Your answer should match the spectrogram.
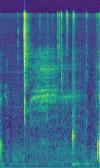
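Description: A colouring book being closed and handled: a sharp click about half a second in, faint paper rustling, and a light tap about a second and a half in.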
